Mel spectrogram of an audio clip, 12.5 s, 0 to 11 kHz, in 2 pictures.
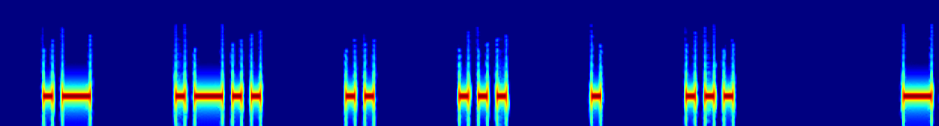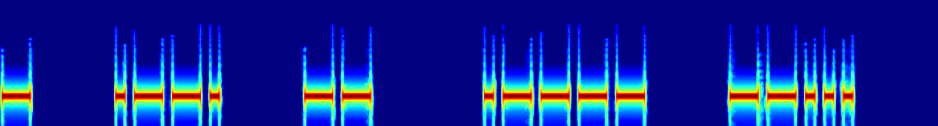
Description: Morse code, heard as a keyed tone, about 19 wpm, spaced as for 11 wpm, 800 Hz. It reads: ALISES MPM 17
